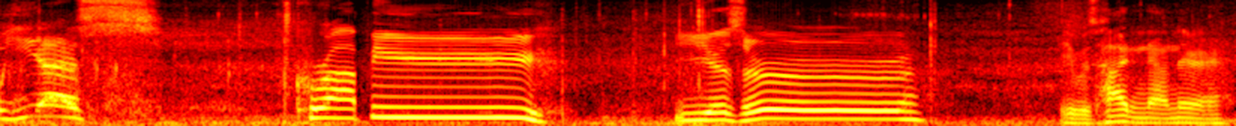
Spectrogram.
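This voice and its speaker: Guy narrating his pond fishing on a head cam, outdoor mic noise, gets hyped over catches. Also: fairly high pitch. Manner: excitable, talks to viewers. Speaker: fishing vlogger. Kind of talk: casual running commentary while fishing. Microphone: head-mounted action camera. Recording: outdoor camera audio with noise.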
